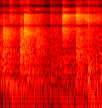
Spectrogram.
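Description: Several sharp knocks and scrapes, hard objects knocking together in a rocky cave shaft, with the louder strikes about half a second and a second and a quarter in.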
